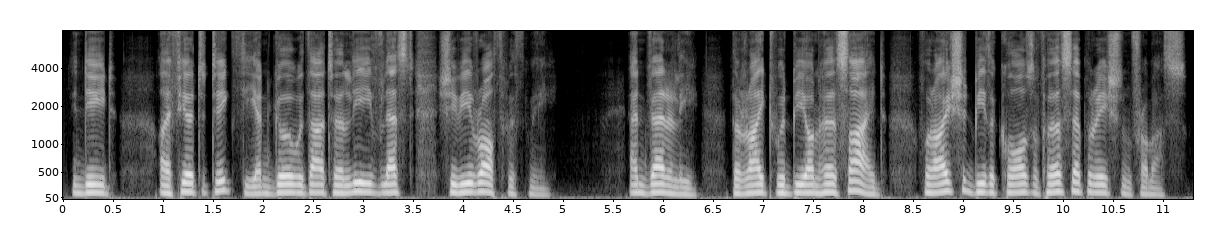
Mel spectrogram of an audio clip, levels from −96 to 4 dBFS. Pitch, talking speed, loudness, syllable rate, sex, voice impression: 135 Hz, 195 wpm, -15 LUFS, 5.1 syllables/s, male, very masculine, slightly old, very thick, tensed, very powerful, bright, slightly soft, clear, slightly fluent, slightly raspy, cool, very intellectual, refreshing, sincere, calm, mature, very friendly, very reassuring, unique, slightly elegant, very wild, slightly sweet, lively, slightly kind, slightly intense, slightly sharp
